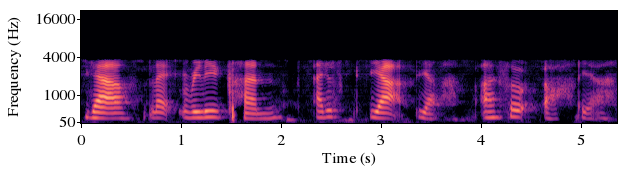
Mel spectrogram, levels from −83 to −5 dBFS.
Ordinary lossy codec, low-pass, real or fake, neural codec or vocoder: none; 3.6 kHz; fake; codec, 16 kHz, 4 kbps, X-Codec, HuBERT features, trained on LibriSpeech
